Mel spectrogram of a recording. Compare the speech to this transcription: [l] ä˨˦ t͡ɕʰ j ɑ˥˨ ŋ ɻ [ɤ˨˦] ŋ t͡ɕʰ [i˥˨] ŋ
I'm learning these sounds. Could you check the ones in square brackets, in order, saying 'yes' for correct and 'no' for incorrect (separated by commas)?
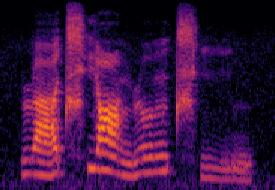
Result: no, no, no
